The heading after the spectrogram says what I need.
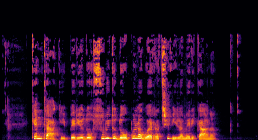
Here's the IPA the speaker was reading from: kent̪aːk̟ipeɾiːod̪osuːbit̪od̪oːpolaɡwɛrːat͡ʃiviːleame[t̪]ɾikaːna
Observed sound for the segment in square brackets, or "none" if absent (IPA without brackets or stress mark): none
